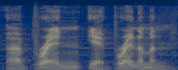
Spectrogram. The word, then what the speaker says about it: Brenneman: The next photos are from Scott, and Scott says, Scott Brenneman, Brenneman, that's how you say it.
